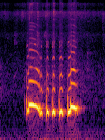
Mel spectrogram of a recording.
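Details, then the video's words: Bangkok-type zebra dove gives one clear cooing phrase: a long sliding opening note, three quick rounded notes, then a longer closing note, rich in overtones, against a quiet background. "OCEHAN BURUNG PERKUTUT BANGKOK"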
